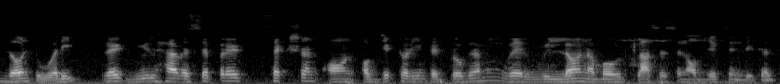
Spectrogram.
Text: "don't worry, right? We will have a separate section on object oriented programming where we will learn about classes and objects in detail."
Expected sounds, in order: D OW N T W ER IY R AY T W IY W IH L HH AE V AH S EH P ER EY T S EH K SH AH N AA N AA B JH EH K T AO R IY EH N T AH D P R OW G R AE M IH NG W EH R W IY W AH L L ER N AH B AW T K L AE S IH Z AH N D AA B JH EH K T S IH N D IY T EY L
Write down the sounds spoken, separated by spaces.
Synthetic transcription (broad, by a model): D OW N T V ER IY R AY T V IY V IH L HH AE V AH S EH P ER EY T S EH K SH AH N AA N AA B JH EH K T AO R IY EH N T AH D P R OW G R AE M IH NG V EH R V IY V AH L L ER N AH B AW T K L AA S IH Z AH N D AA B JH EH K T S IH N D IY T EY L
